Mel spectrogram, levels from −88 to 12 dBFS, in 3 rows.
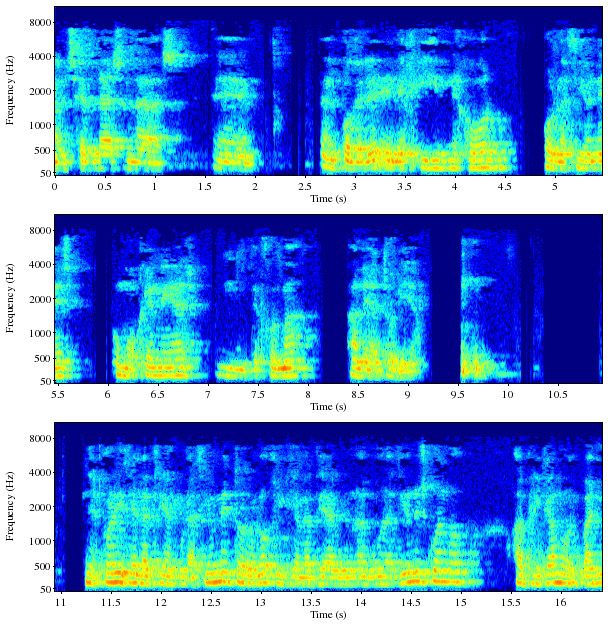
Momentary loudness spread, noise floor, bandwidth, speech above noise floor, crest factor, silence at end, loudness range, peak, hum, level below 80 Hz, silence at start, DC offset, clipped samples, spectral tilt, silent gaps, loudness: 11 LU; under -90 dBFS; 7.4 kHz; over 70 dB; 18 dB; 0 s; 4 LU; -2 dBFS; none; -64 dBFS; 0 s; under 0.1%; under 0.1%; -7.5 dB/octave; 4.74-4.88 s, 5.89-5.97 s, 8.14-8.38 s, 9.27-9.52 s, 10.36-10.91 s, 11.07-11.20 s; -21 LUFS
